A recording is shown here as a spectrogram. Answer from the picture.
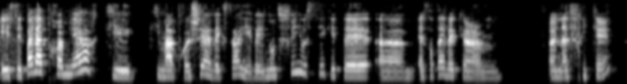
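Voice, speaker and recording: At a moderate pace, a woman talks in an unremarkable speaking voice at medium pitch with lively intonation. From Quebec, Laval (Montreal area). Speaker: podcast guest. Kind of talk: casual chat.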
